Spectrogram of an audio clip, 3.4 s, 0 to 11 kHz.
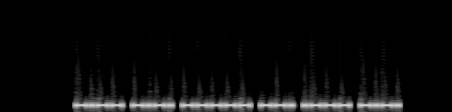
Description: Morse code, heard as a keyed tone, about 44 wpm, 700 Hz. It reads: YC0GJC
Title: DXCC-100 Call Signs - 6 Characters - Repeated 3x - 45wpm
